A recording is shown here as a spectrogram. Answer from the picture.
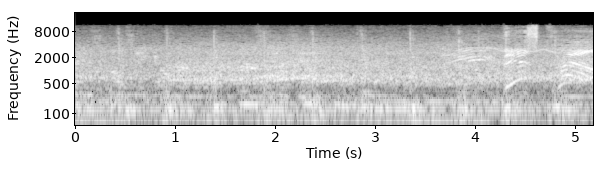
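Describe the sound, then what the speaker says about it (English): Stadium crowd in a Madden football video game roaring steadily with dense babble and cheering, loud and continuous, with game sounds and a commentator's voice over it. "This crowd, full throat, spreading the eardrums"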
